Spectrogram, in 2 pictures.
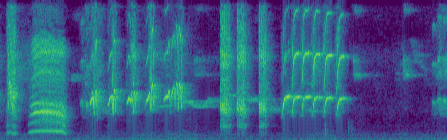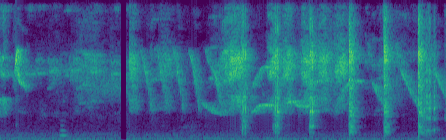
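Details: Jalak putih (black-winged myna) lure song to make a silent bird respond: a harsh drawn-out squawk, quick metallic rattling trills, a brief lull, then renewed grating chatter.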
